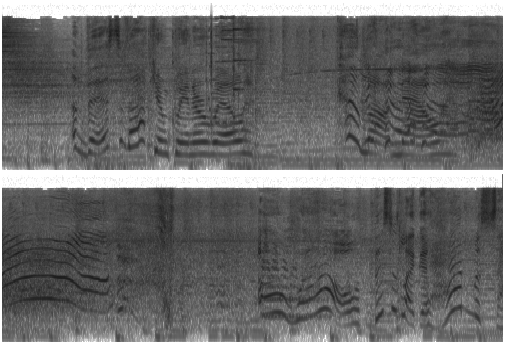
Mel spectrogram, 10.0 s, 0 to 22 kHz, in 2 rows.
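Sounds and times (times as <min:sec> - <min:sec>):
background music: 0:00.0 - 0:10.0
girl screaming: 0:03.8 - 0:06.2.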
